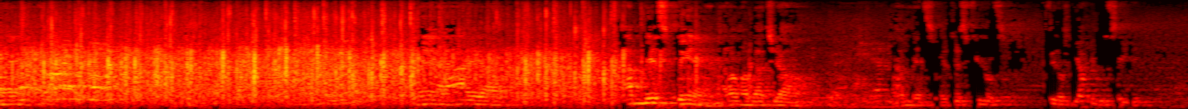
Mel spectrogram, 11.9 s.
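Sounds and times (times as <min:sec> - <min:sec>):
audience hand clapping: 0:00.0 - 0:07.6
speech: 0:06.6 - 0:08.2, 0:09.1 - 0:11.7.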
